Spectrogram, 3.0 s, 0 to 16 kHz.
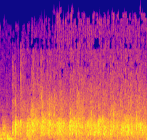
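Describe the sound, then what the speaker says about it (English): A snooker audience applauds during a 1998 men's quarter-final match, a steady burst of clapping heard up close that lasts throughout. "Duly applauded."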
